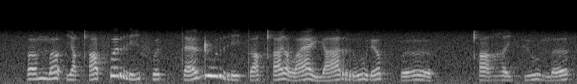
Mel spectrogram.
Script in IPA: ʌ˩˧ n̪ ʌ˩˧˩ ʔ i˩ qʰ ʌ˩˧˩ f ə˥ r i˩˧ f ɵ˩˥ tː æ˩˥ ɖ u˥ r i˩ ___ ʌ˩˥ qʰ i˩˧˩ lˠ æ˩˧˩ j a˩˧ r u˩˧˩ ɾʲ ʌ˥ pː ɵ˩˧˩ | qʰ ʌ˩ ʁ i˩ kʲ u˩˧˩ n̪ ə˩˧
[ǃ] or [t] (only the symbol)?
t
